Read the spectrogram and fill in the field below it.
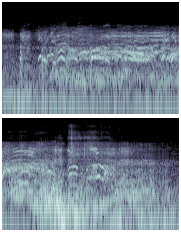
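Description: A woman screams and cries out in distress through a loudspeaker.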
